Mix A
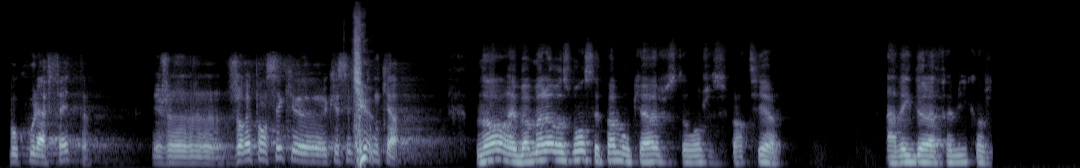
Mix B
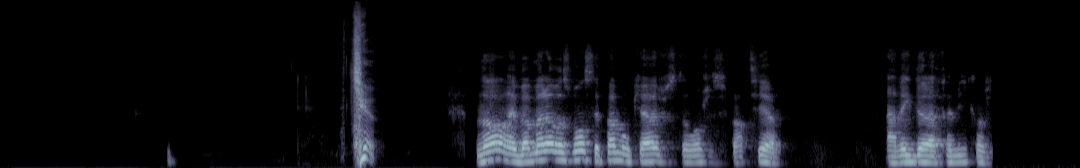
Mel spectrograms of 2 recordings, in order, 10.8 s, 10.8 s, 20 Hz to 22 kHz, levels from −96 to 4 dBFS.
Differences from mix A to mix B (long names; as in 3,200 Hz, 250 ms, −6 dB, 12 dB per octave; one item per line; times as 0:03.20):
first voice: muted
second voice: add low-pass filter 1,900 Hz 6 dB per octave
reverb: off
